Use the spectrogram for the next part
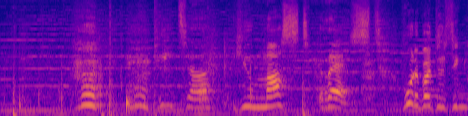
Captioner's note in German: Stöhnen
